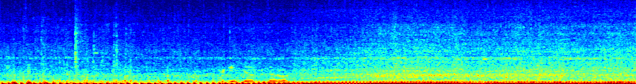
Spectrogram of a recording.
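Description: ATV engine running as the quad rides along a gravel dirt road; about three seconds in, the engine note rises and evens out as it picks up speed.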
